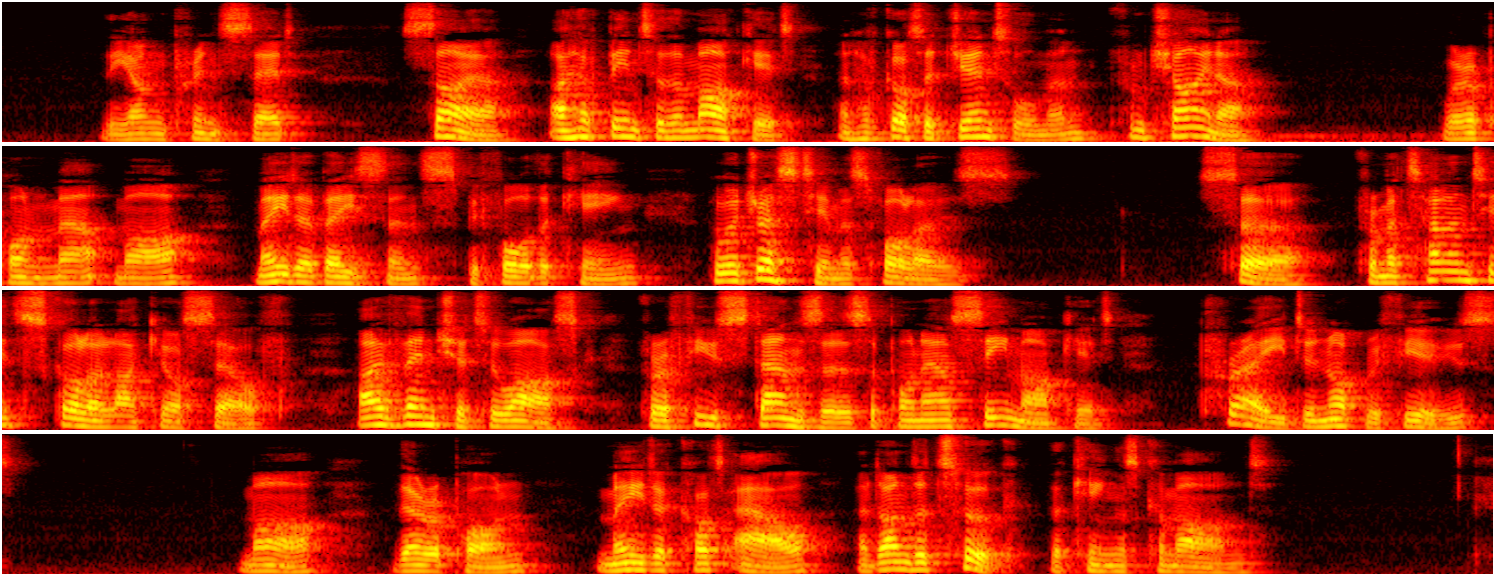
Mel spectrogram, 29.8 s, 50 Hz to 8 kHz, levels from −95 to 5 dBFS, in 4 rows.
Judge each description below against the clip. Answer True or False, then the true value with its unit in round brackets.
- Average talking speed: False (125 wpm)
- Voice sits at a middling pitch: False (125 Hz)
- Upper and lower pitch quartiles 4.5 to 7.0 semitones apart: True (5.0 semitones)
